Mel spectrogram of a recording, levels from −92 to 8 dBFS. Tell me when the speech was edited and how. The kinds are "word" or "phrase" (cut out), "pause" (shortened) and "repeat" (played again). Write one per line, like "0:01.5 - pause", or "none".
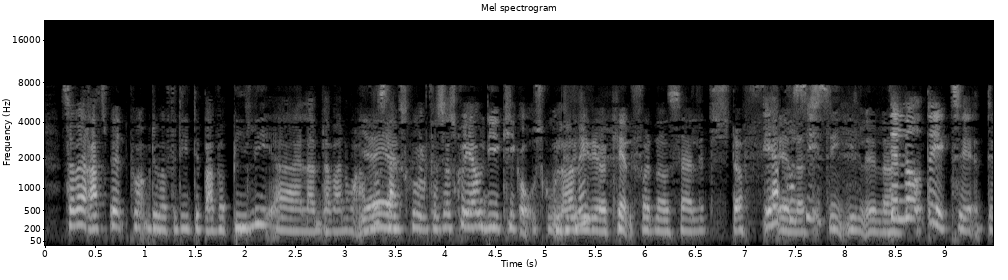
none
